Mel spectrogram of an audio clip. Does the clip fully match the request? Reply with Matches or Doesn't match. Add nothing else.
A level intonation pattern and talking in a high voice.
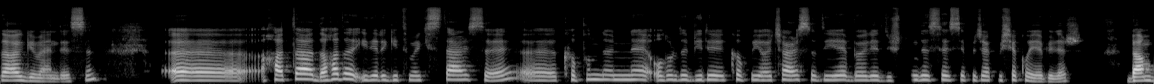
Matches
